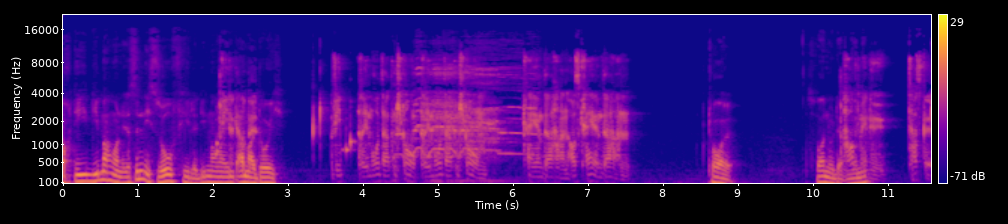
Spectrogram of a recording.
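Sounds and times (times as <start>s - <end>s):
speech: 0.0s - 3.0s, 3.6s - 7.6s, 8.6s - 9.0s, 10.0s - 11.5s
rooster crowing sound effect from a nature-sounds menu: 4.6s - 6.5s.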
